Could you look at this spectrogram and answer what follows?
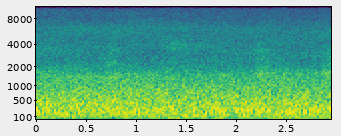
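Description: Ocean surf rolling in at a beach where a lone surfer is out, a steady, fairly faint wash of breaking waves with no distinct individual crashes.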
